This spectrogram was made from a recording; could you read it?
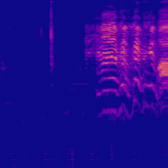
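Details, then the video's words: Crows crying loudly while feeding and squabbling: after a brief quiet tick, a rapid run of nasal, wavering caws with rising and falling harmonics fills the last second. "Crow crying continuously and Fight - Crow eating and feeding Salty - Crow Sound Loudly"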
